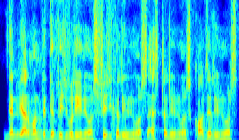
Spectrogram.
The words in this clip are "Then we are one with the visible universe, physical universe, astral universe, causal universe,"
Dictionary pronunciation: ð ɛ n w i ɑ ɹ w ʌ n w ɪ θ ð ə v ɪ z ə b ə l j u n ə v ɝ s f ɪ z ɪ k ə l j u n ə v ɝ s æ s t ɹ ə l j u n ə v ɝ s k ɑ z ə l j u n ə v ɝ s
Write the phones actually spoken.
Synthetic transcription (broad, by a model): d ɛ n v i ɑ ɹ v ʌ n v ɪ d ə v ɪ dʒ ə ə l j u n ə v ɝ s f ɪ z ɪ k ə l j u n ə v ɝ s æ s t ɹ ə l j u n ə v ɝ s k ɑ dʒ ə l j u n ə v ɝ s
